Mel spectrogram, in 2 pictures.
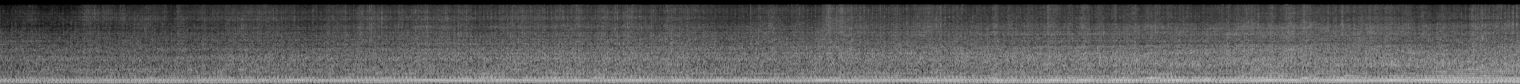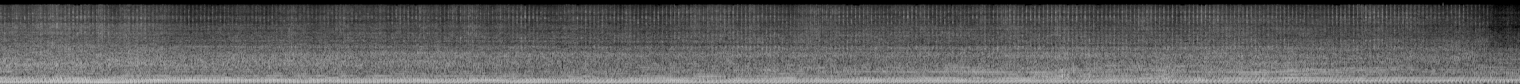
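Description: Walk-behind rotary lawn mower's 140cc Tillotson single-cylinder four-stroke engine running under load as its blade cuts tall, thick grass, holding a steady pitch without bogging down. It is loudest around the middle as the mower passes close.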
